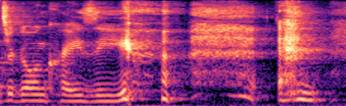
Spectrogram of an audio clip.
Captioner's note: chuckles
